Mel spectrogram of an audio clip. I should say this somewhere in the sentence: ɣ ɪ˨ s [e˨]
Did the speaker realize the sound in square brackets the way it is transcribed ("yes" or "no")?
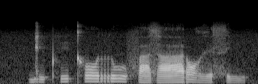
no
